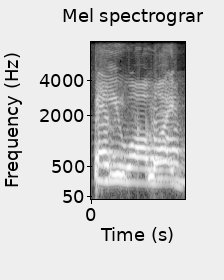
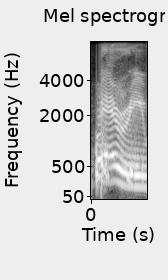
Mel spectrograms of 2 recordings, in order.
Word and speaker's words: bury: Pronounced B-U-R-Y, berry, rather than bury.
